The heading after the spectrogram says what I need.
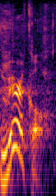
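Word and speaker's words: MRKL: of today's agents is uh Mr KL systems pronounced miracle the one-liner is multi-agent models some with reasoning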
